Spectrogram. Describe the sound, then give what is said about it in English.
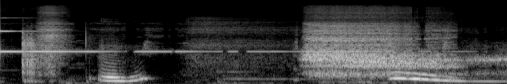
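Deep breathing during a mindfulness exercise: loud, breathy inhales and a long exhale, mixed with voiced sighing sounds that slide in pitch. “Doesn't that breath feel good?”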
